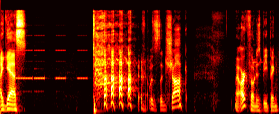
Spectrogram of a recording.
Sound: laughs

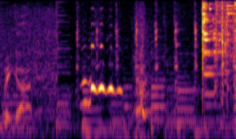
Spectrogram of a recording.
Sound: loon call

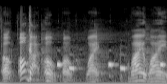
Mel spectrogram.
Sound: cuckooing

